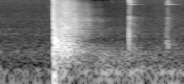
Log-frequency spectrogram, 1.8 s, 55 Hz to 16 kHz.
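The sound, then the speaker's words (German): A single loud, sharp gunshot fired at a target cracks out with a brief reverberant tail, followed by two fainter, quicker reports a moment later, no voices present. “Wie viel Schuss solltest du abgeben? 2. Richtig, dann machen wir nochmal los.”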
